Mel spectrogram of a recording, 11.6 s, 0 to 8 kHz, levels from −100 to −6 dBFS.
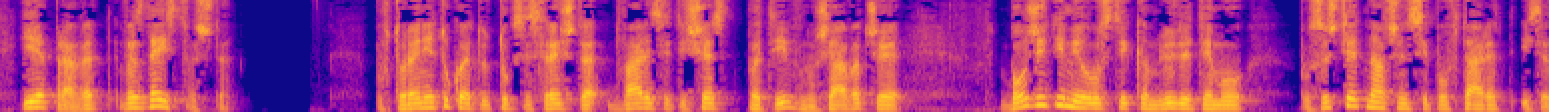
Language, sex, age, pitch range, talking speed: Bulgarian, male, 40-59, 95-140 Hz, 130 wpm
